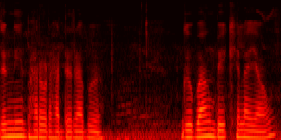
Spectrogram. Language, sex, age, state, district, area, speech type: Bodo, male, 18-30, Assam, Udalguri, rural, spontaneous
